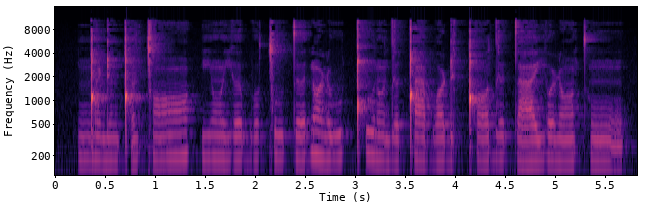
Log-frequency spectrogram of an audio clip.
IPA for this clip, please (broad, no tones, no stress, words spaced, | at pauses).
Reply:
ŋ͡ǃə̃ɖə̃ǃʼə̃ǀɔ̃ | jõjə boǀut̪ə ɗɔ̃ɳu ǃʰuɾõdə ǃabɔɖəǃʰɔ dɘt̪a joɳɔ̃ t̪ʰũ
